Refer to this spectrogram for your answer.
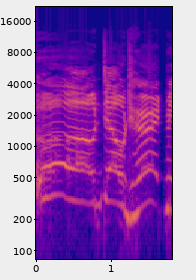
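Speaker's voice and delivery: put-on terrible cowboy-like American accent, high and very slow. Retelling a film scene where the villain is found on the roof: imitating a terrible American accent.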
